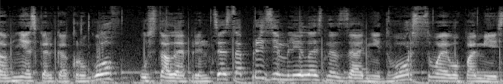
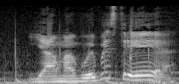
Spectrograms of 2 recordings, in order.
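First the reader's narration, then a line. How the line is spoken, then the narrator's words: Laughing speech. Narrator (Russian): Посмеявшись, Твайлайт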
